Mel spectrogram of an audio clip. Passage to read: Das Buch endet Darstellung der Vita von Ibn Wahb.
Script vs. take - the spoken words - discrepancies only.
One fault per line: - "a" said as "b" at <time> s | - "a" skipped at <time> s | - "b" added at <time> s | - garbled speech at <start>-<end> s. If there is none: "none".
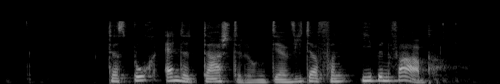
none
